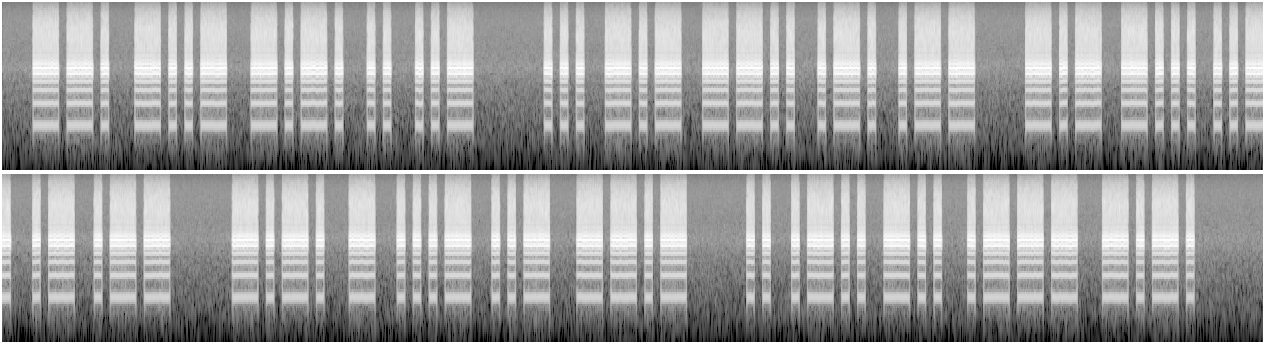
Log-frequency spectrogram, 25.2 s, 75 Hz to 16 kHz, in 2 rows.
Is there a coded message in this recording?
Yes: Morse code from 0.2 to 24.6 s, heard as a buzzer, hand-sent with a paddle, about 15 wpm. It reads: GXCIU SKZRW KBUAW CTVUQ ILDJC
